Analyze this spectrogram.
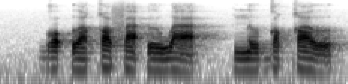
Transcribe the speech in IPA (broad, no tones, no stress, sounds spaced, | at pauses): ɡ ɔ ʔ ɤ q o f a ʔ ɵ w a | n ɤ ɡ o q ɤ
